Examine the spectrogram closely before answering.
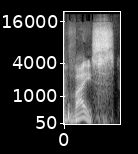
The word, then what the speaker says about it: Weisz: Yeah, like says to to say it is pronounce. Vice.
